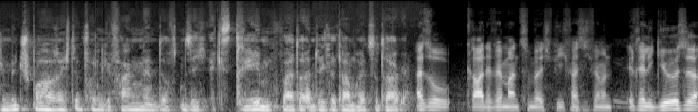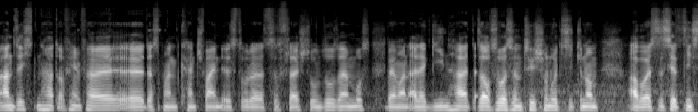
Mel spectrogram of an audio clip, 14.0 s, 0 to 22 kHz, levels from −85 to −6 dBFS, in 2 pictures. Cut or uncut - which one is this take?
cut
